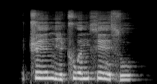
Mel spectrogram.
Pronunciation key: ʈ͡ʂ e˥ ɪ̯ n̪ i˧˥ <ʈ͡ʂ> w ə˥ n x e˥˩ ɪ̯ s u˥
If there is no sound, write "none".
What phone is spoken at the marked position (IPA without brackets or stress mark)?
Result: ʈ͡ʂ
